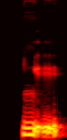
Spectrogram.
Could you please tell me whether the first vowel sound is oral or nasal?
oral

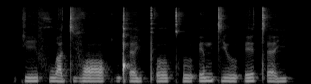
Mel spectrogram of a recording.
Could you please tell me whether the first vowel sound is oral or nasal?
oral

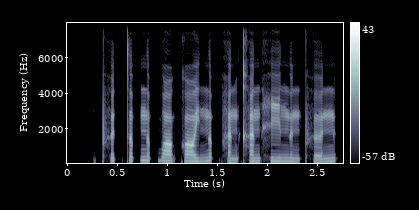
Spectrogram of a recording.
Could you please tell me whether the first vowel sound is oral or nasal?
oral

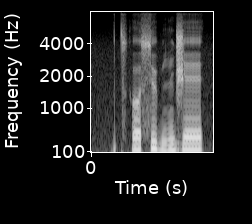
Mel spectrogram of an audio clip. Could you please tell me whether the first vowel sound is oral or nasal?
oral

